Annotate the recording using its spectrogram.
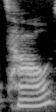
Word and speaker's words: Cao: So it's my first name, Effie, E-F-F-I-E, and then my last name, Cao, so it's spelled C-A-O.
